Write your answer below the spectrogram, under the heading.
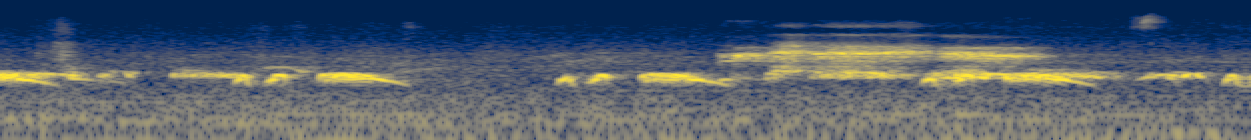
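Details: Decoy spotted dove calling to lure wild doves, repeated low cooing phrases, joined midway by a louder higher droning tone and a brief chirp.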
